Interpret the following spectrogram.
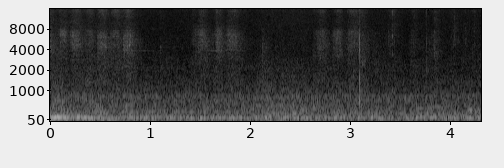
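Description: A nail file rasping across a fingernail in three or four short runs of quick strokes, over a steady low hum.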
